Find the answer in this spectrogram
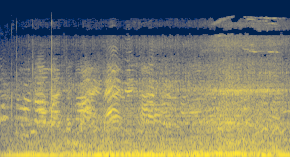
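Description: An open safari vehicle's engine running as it drives along a track, a steady low rumble, with passengers' voices calling and chattering over it.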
